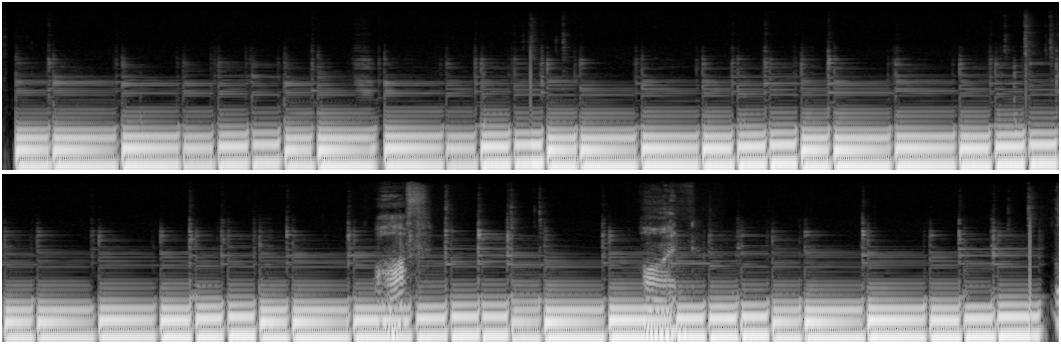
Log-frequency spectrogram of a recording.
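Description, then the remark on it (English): Bass guitar played finger style, a steady stream of round, even low notes with a firm rhythmic pulse, fairly loud, with a couple of brief sliding squeaks partway through and no talking. “Yeah, and let's try like like with some finger style”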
